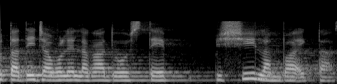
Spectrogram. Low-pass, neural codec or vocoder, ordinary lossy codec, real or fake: none; none; none; real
